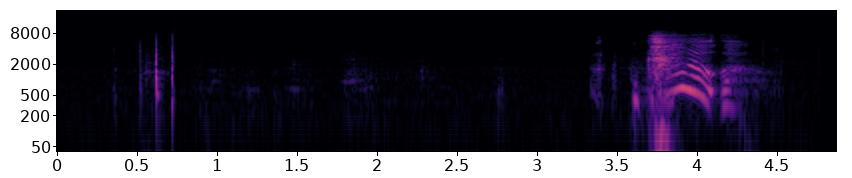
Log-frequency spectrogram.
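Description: A few small sniffs and catches, then one loud explosive sneeze with a voiced cry at the end.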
